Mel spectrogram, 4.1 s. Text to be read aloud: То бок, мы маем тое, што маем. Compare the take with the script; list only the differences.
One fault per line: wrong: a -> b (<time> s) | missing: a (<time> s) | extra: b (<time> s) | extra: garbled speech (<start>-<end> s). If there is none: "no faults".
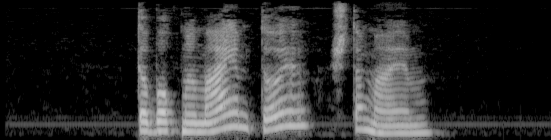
no faults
